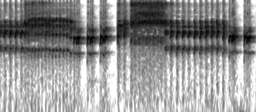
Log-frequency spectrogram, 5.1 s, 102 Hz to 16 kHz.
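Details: Long-tailed shrike in kuntilanak and gereja song styles with ngekek tembakan, recorded in 2021: rapid buzzy high chattering broken by brief pauses and clear piercing whistled notes near the end.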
